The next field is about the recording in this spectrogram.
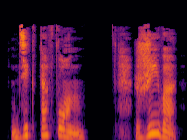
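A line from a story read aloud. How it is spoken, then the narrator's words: Urgent whisper. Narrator (Russian): прошептала Нина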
